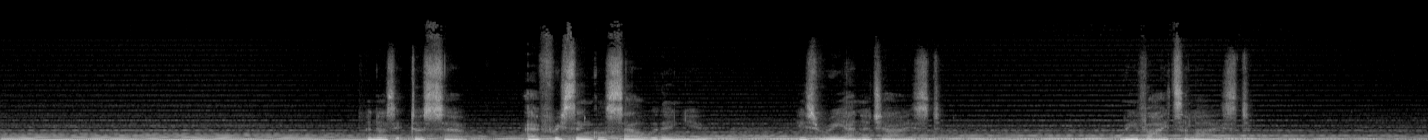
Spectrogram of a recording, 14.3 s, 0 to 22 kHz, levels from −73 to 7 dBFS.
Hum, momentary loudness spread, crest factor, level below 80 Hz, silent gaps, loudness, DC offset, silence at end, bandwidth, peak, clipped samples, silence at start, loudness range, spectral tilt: none; 13 LU; 16 dB; -38 dBFS; none; -19 LUFS; under 0.1%; 0 s; 17.5 kHz; -2 dBFS; under 0.1%; 0 s; 4 LU; -5.5 dB/octave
